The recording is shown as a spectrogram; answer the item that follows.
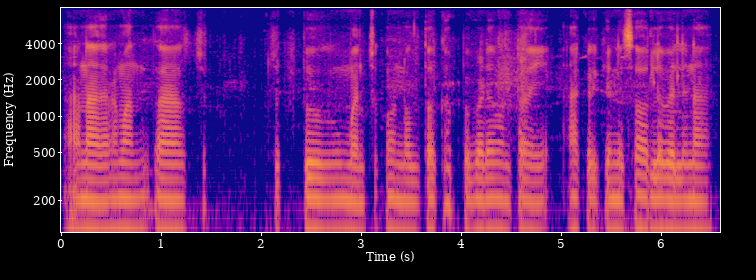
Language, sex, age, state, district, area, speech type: Telugu, male, 60+, Andhra Pradesh, East Godavari, rural, spontaneous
